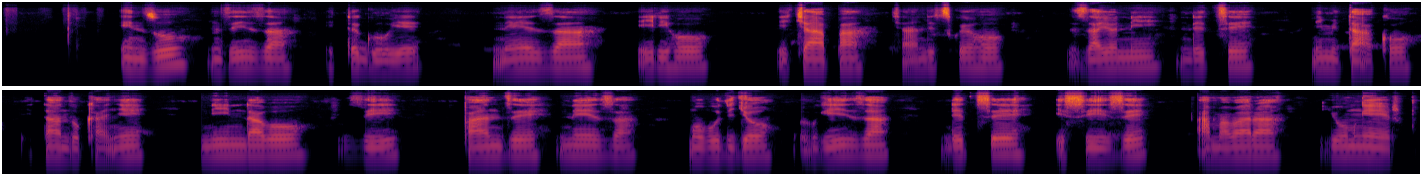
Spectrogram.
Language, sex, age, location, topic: Kinyarwanda, male, 25-35, Kigali, finance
